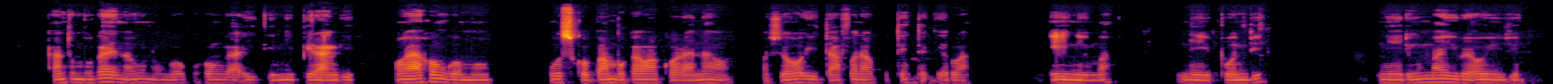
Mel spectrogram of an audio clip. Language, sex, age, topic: Oshiwambo, male, 18-24, finance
